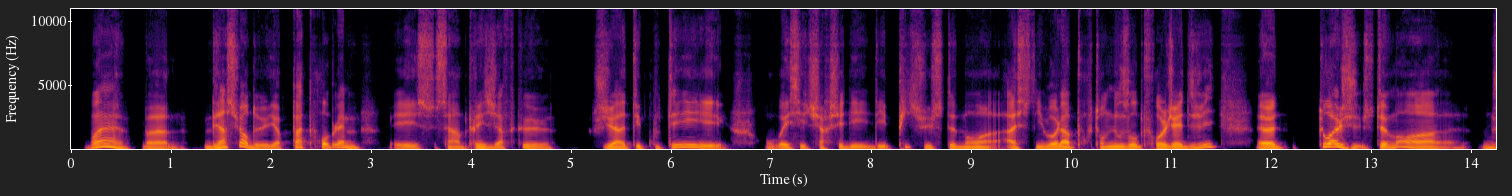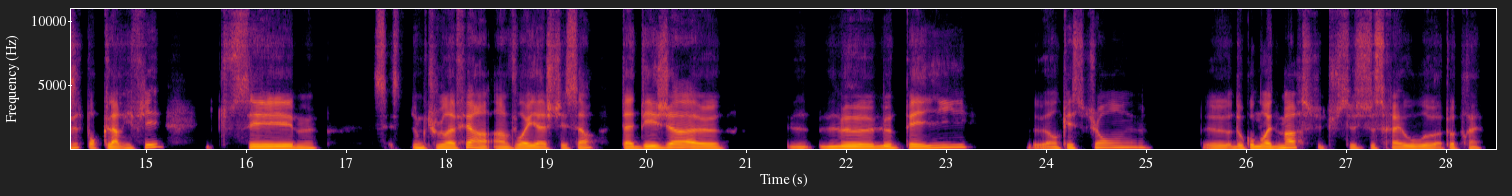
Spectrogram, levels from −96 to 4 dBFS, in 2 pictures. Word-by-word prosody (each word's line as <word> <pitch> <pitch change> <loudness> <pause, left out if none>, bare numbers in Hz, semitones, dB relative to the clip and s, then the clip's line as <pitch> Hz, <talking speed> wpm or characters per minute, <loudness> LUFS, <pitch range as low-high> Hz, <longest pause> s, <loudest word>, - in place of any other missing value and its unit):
Ouais, 200 +5 +4
heu, 115 - -2 0.2
bah, 100 -3 0 0.4
bien 135 +11 +3
sûr, - - +1
de 115 -4 -1
il 110 - -3
y 105 - -1
a - - 0
pas 180 - -1
de - - -18
problème! 145 -3 0 0.3
Et 105 0 -2
c 100 - -8
c'est - - -5
un 105 0 -2
plaisir 135 +5 -2
que 105 -3 -3 0.4
j'ai 120 0 0
à 115 -2 +4
t'écouter 140 - -1
et 110 +3 -3 0.4
on 110 - -8
va 100 +1 0
essayer 105 0 -3
de - - -12
chercher 110 +5 -4
des 100 -3 -3
des 100 0 -4
pistes, 185 - -9
justement, 115 +2 -2
à - - -3 0.2
à 110 - +3
ce 115 - -7
niveau-là 110 +5 +4
pour 135 - -14
ton 115 - -4
nouveau 120 0 +3
projet 120 0 +3
de 125 +1 -3
vie. 200 +9 -1 0.4
Heu 125 0 +7
d 125 - -7 0.3
toi 225 0 +6
justement, 150 -1 +1
heu, - - -10 0.4
juste 150 +5 -5
pour 140 -4 -4
clarifier, 140 - +1
t - - -51 0.6
c'est, 135 -1 +4
hem 130 0 -3 0.6
c - - -13 0.2
donc 130 -2 -1
tu 140 +3 -7
voudrais 130 -1 +4
faire 180 +7 +2
un 125 -3 0
un 125 0 0
voyage, 115 -3 +2
c'est 115 - -5
ça? 130 +9 -3 0.3
Tu 125 - +3
as 120 - +4
déjà, 140 +4 +4
heu, 115 -1 +3 0.6
l 110 +1 -6
le 135 +4 +5
le 135 +1 +2
pays, 160 +8 0 0.6
l'en 115 - -4
question, 165 +7 -4 0.7
heu, 115 -1 -2
donc 115 0 -3
au - - +4
mois 125 0 +5
de 120 - -3
mars 155 +3 +1
tu 120 - -12
ce 125 - -9
ce 120 +2 -8
serait 120 +1 -2
où, 120 0 +1
heu, 110 -2 -1
à - - -7
peu 110 - -3
près? 115 +4 -9
125 Hz, 185 wpm, -24 LUFS, 115-140 Hz, 0.7 s, Heu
